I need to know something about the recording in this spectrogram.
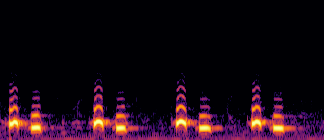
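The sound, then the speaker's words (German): A cuckoo calls four times in quick succession in a forest on a sunny day, each a clear two-note 'cu-coo' dropping in pitch, repeated at a steady rhythm, over a faint low hum. “Sogar den Kuckuck hörte man.”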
